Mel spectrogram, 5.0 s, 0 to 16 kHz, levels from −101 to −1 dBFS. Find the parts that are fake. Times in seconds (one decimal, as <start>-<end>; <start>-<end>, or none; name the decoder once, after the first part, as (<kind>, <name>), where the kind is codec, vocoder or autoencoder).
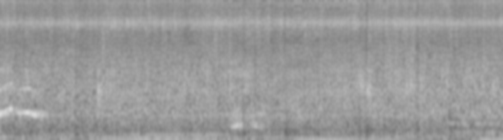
2.2-3.7 (codec, SNAC)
